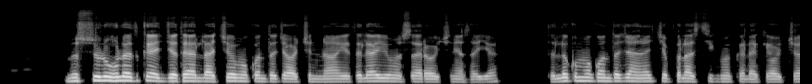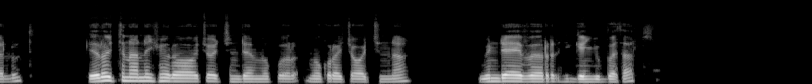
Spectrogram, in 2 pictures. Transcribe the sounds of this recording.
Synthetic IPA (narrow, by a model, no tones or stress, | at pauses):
mɨsuluhulət̪ːkʼəɨd͡ʒːɛt̪ʰajalːat͡ʃːɛwməkʼo̞nt̪ʼət͡ʃʼawo̞t͡ʃːɪnːajɛt̪ʰələjajːuməsːaɾjawo̞t͡ʃːɪnjasajːal | t̪ʰɨlːɨkʼumːəkʼo̞nt̪ʼət͡ʃʼanət͡ʃʼjɛplast̪ʰikməkʰːəlakʰəjawo̞t͡ʃːalːut̪ | le̞lo̞t͡ʃːt̪ʰɨnanːot͡ʃːməloat͡ʃʼo̞t͡ʃːɨnd̪əməkʼɾət͡ʃʼawo̞t͡ʃːɨnːa | wind̪ajvəɾjɪɡːəɲːubːət̪ʰal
